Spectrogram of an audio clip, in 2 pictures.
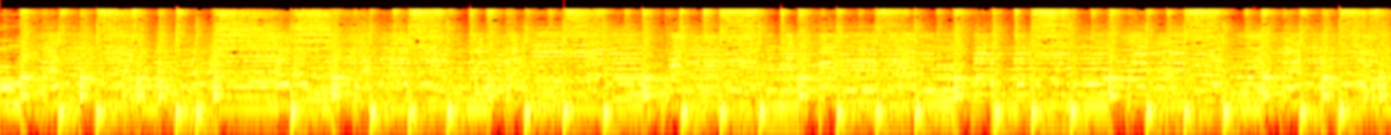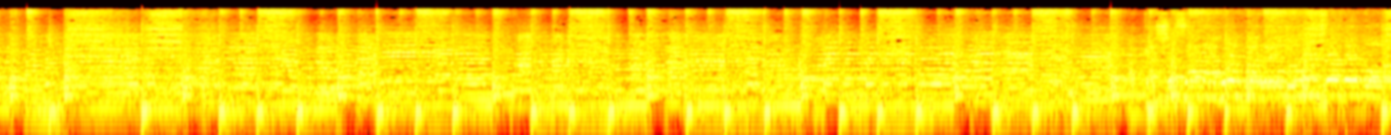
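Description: Instrumental break in gaúcho folk music: two piano accordions play the melody over a strummed acoustic guitar, with a steady, even rhythm.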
